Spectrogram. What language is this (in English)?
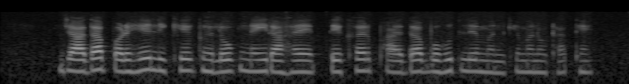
Chhattisgarhi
